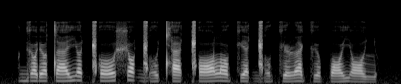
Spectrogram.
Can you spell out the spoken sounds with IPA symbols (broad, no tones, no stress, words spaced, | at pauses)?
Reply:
ɡʲɔɾʲɔtæ jəǁo ʃɔɡ͡ǁocʰæǁɔ lˠokʲæɡ͡ǁokʲəɭ ækʲopɔ jɔʎ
